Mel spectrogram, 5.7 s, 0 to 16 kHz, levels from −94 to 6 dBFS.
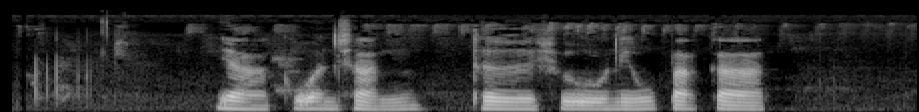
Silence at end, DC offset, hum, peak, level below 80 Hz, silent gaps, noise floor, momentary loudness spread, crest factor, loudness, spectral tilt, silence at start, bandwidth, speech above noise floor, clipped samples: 1 s; under 0.1%; none; -6 dBFS; -64 dBFS; none; -58 dBFS; 21 LU; 20 dB; -23 LUFS; -6 dB/octave; 0.7 s; 9.8 kHz; 36 dB; under 0.1%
